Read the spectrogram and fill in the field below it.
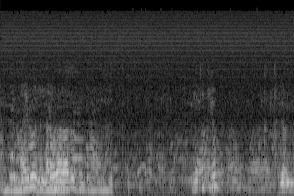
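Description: Men talk nearby in a lively, overlapping way.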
